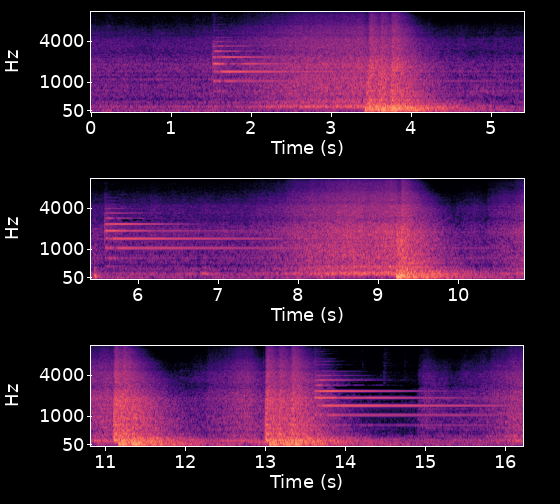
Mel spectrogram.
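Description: Symphonic band opening with its percussion to the fore: swelling rolls build into four loud accented hits with timpani, and bell-like struck tones ring out three times.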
